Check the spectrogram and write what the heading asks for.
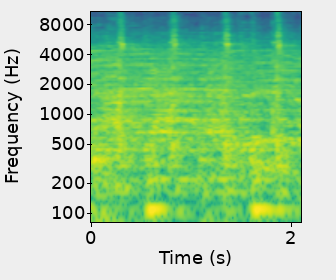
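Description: Live bluegrass band playing an instrumental passage on banjo, resonator guitar, acoustic guitars, mandolin and upright bass, with a steady plucked beat and the bass repeating a low note about once a second.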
